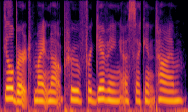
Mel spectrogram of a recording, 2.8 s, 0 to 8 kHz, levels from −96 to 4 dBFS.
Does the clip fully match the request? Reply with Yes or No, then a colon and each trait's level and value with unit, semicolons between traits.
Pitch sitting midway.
No: high, 215 Hz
